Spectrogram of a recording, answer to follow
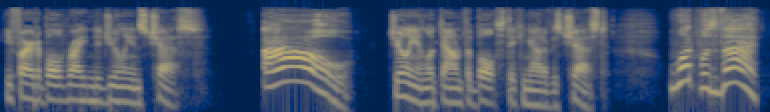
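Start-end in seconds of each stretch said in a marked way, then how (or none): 2.6-3.5 high, loud drawn-out yelp; cry of pain. A narrator's reading. Julian is hit by a bolt. 6.7-7.6 high, carrying startled question; startled shout. A narrator's reading. Shout after the accidental shot.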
